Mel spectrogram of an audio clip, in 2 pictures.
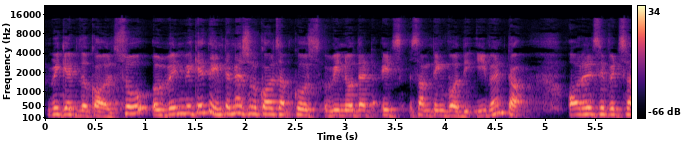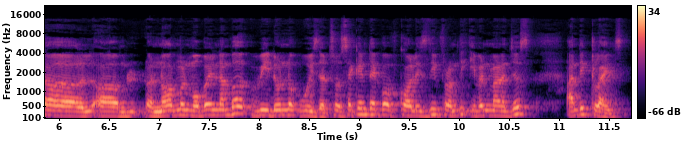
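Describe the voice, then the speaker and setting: A man's voice: sits high, fast, a little mellow. A man with an Indian accent who works as an event emcee, explaining things informally step by step like a vlogger. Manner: repetitive, step-by-step explaining with examples. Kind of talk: informal explanatory vlog monologue. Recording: roomy, echoing sound.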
